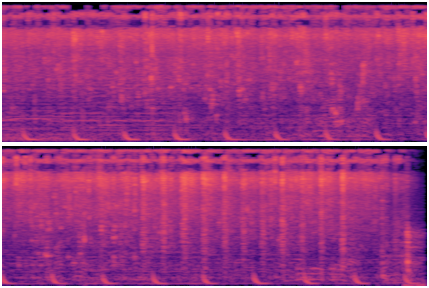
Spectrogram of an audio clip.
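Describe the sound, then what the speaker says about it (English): Cold water runs and splashes steadily from a tap while rinsing stinging nettle, a continuous hiss with rhythmic low thumps and clatter beneath it, fairly close. "Run through the cold water"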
